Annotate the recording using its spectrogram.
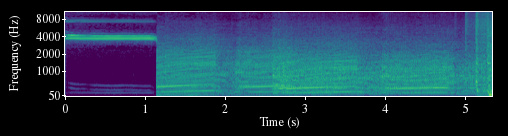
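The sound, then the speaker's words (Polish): Loud, harsh speedway motorcycle engines roar and rev together, their pitch rising and falling continuously, following a brief high electronic tone at the start. “Żużlowe silniki usłyszymy chociażby dzisiaj w Lesznie.”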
